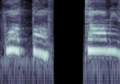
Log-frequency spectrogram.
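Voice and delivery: high startled yelp of pain; pained outcry. Retold or imitated. Charlie yelling at Tommy after the hot sauce, high pained outcry. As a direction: cry out as the sauce hits.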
